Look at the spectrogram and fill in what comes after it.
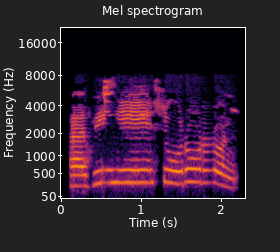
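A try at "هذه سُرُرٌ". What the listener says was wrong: nah pendek ru-nya, sururun gitu Bu. Iya, bukan sururun tapi sururun gitu.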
